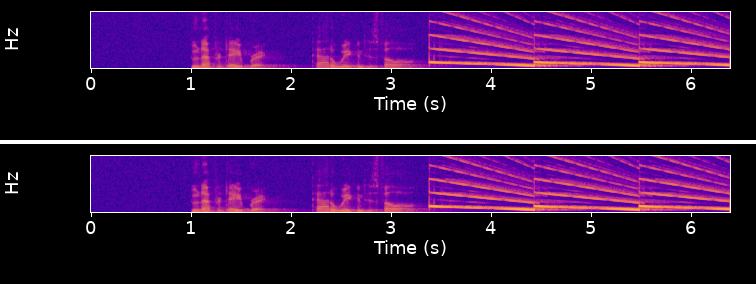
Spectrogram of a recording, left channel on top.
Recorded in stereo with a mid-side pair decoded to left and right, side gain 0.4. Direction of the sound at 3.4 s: 10° right.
